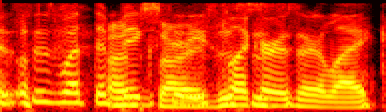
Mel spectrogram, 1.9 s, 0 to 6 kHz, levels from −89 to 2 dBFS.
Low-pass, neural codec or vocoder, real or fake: 5.4 kHz; none; real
